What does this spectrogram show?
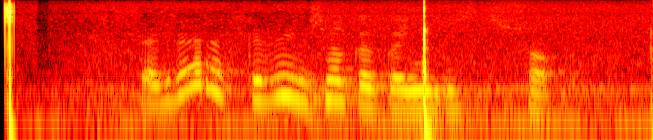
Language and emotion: Russian, positive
